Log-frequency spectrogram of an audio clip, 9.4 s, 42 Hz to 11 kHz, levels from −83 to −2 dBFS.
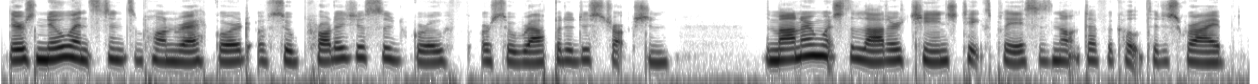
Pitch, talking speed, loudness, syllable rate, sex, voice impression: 205 Hz, 190 wpm, -18 LUFS, 6.0 syllables/s, female, feminine, adult-like, tensed, powerful, clear, fluent, intellectual, friendly, elegant, lively, slightly sharp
